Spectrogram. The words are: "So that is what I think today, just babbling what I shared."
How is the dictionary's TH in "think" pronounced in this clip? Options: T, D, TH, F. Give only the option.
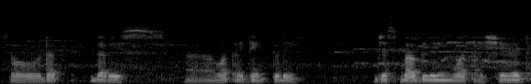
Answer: T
